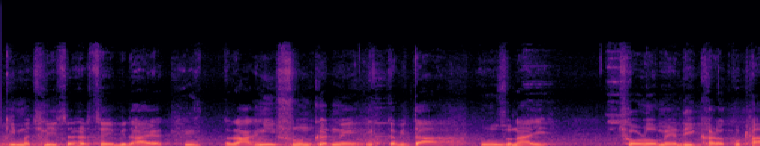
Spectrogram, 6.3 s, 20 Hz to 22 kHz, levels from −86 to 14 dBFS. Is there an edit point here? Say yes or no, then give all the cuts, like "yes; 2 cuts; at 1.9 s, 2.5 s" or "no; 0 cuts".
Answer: no; 0 cuts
